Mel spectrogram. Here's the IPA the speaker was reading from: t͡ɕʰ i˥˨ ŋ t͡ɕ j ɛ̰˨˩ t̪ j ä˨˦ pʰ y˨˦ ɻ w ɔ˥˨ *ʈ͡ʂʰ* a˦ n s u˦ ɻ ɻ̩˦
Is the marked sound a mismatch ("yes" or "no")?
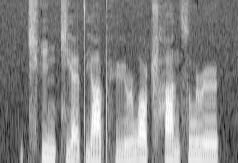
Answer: no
